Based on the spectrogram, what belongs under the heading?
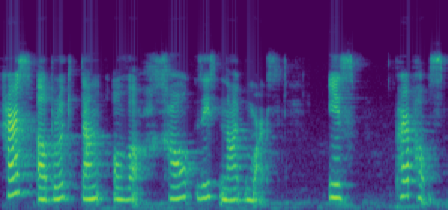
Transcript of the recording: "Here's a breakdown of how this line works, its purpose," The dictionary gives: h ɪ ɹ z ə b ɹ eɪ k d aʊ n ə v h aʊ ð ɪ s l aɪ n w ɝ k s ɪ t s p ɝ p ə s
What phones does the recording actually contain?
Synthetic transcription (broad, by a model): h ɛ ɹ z ə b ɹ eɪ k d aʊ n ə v h aʊ ð ɪ s n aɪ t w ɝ k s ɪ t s p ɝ p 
